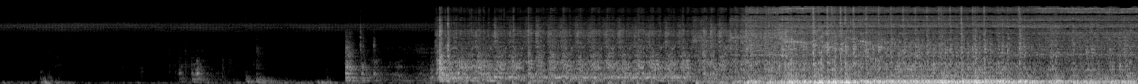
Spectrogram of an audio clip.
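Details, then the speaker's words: 1976 HX Holden Ute, starts straight away after turning loose distributor: lumpy idle with rapid knocking about four per second; exhaust hard up against crossmember, banging on that side. "Banging's the exhaust. Yeah, the exhaust is hard up against the cross member, and yeah, that's the exhaust hitting on that side."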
